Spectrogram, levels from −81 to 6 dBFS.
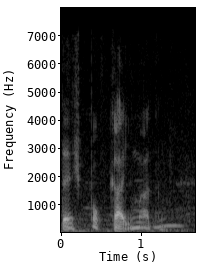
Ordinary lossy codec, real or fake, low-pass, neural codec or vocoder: none; real; 7.2 kHz; none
